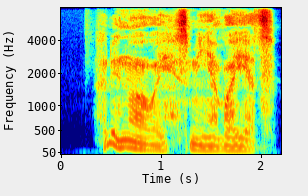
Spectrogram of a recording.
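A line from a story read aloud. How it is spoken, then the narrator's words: Hoarse wheeze. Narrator (Russian): просипел Хантер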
